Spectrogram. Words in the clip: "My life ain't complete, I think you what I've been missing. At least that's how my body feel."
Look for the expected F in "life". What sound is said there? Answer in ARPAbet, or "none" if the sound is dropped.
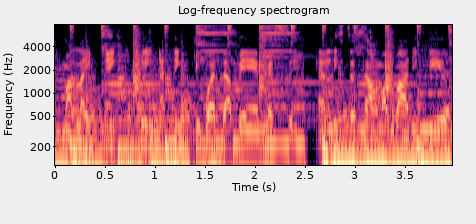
F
